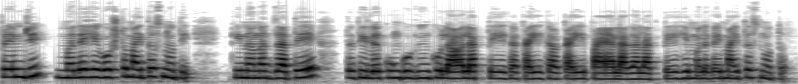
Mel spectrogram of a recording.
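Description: A very high-pitched young daughter-in-law. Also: female voice, little pitch movement, fairly quick. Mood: explaining. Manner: pleading, earnest. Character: young daughter-in-law, polite but standing her ground. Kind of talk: cartoon voice acting.

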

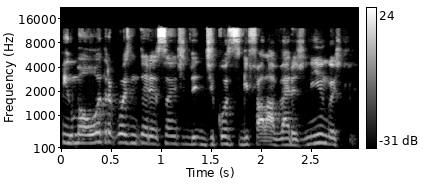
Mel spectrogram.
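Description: A Brazilian woman with a Brazilian Portuguese accent, a fashion designer telling lively anecdotes as a guest in a TV interview. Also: medium pitch, fast talker. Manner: lively anecdotes, slips into foreign phrases. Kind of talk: TV interview storytelling.

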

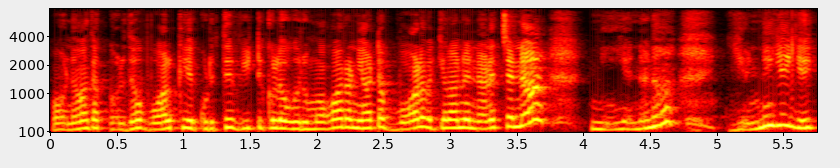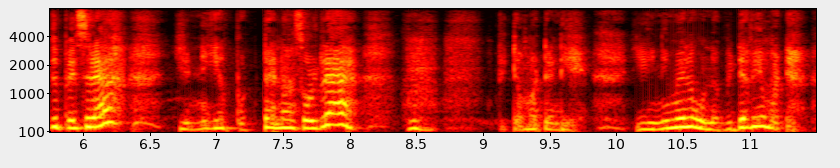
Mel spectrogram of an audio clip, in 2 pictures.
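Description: A man voicing a cruel young male tormentor in an audio story, taunting with slow, drawn-out threats. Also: high-pitched, darkish tone, husky, pitched below the performer's own voice. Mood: menacing.

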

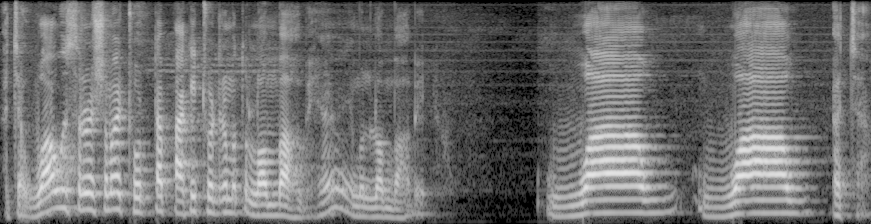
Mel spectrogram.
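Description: A man teaching Quran recitation, chanting verses slowly and drawn out, then explaining the pronunciation in plain speech with a Bangladeshi Bengali accent. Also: fairly high pitch, expressive, a little mellow, highs cut off. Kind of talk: slow drilled recitation lesson.

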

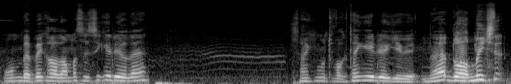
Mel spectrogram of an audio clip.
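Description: A man's voice: on the high side, fast talker, a little mellow. A young man from Turkey doing let's play commentary, joking crudely and shrieking when startled. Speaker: gaming YouTuber.

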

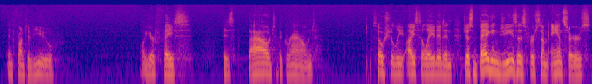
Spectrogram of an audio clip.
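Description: A man preaching a sermon as a pastor, slow and hushed, sinking almost to a whisper on key words. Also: medium pitch, fairly even intonation, creaky, big-room sound. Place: church sanctuary.

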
